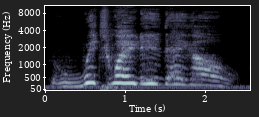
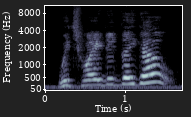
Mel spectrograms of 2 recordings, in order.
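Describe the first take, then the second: First: It is asked with fiery, strong emotion. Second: It is asked as a calm, plain question.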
